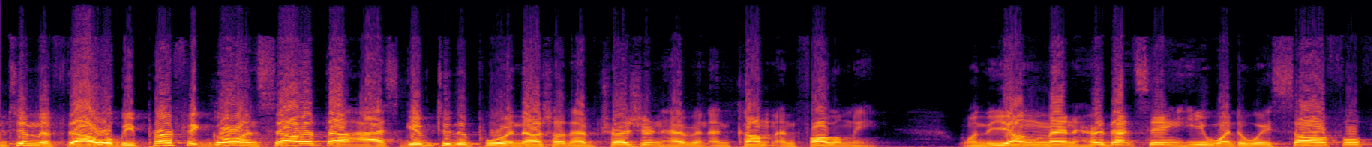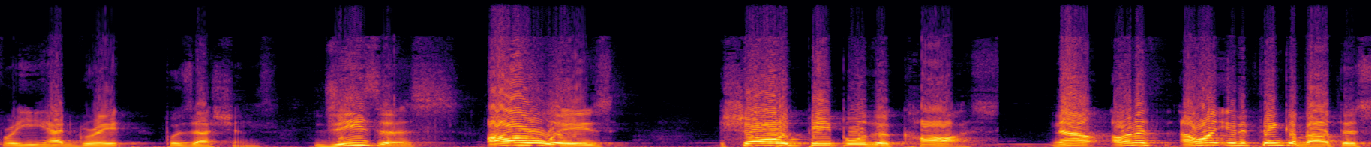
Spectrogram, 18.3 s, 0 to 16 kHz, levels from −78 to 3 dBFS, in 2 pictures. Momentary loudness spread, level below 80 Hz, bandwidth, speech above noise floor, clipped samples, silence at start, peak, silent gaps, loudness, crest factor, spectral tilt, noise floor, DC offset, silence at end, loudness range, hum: 10 LU; -36 dBFS; 16 kHz; 34 dB; 4%; 0 s; 0 dBFS; none; -7 LUFS; 8 dB; -5.5 dB/octave; -41 dBFS; under 0.1%; 0 s; 4 LU; none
